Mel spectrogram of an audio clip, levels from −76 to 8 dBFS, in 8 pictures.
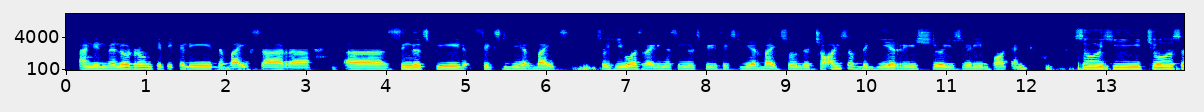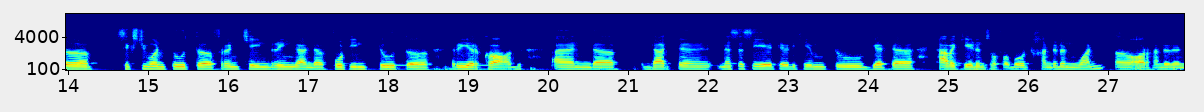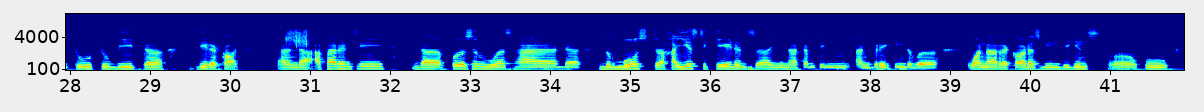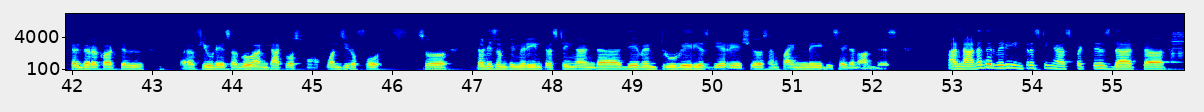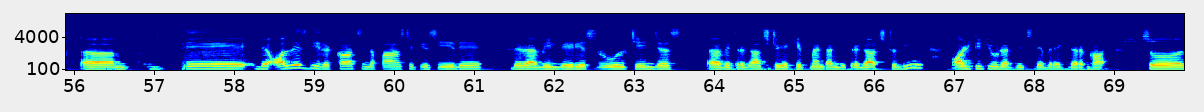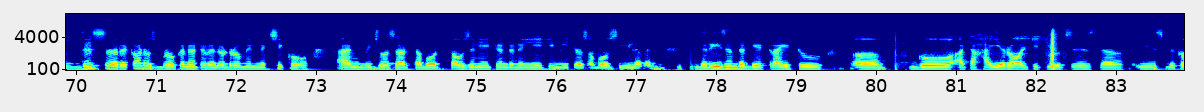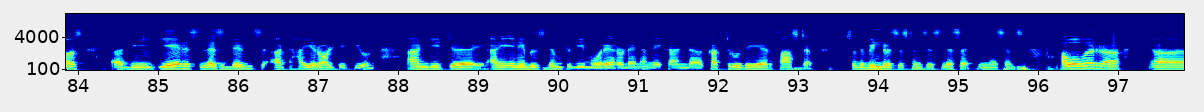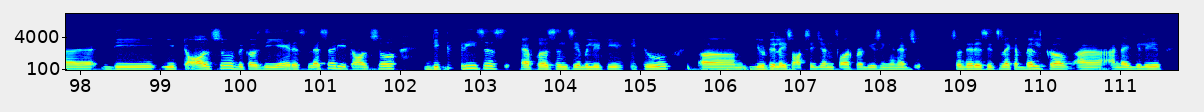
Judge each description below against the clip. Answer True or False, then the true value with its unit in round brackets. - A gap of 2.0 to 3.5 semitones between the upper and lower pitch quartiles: True (2.7 semitones)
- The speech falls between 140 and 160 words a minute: True (155 wpm)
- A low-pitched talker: True (130 Hz)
